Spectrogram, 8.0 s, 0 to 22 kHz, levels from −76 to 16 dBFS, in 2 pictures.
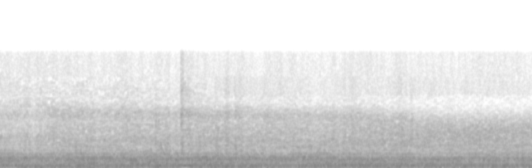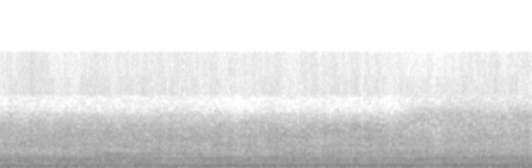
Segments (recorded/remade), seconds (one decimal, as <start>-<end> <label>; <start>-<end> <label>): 0.0-1.2 remade; 1.2-1.9 recorded; 1.9-2.4 remade; 2.4-3.9 recorded; 3.9-7.6 remade; 7.6-8.0 recorded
